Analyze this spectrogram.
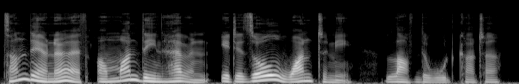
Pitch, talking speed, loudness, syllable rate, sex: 135 Hz, 195 wpm, -16 LUFS, 5.1 syllables/s, male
